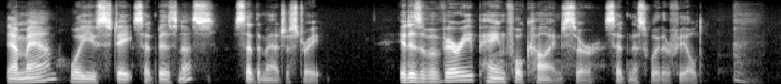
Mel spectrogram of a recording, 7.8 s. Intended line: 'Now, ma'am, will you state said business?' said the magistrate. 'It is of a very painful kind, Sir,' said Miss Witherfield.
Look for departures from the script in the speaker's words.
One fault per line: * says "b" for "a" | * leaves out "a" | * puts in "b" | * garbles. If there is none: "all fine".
all fine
